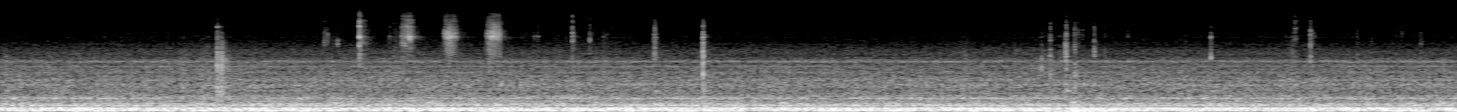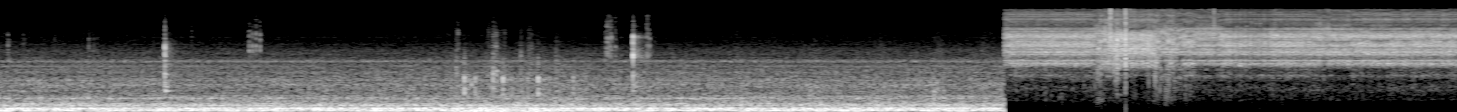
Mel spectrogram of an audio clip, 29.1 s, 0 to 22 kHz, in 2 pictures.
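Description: A steady low rumble with scattered light clicks and taps of hand tools working the bolts on a Kawasaki Mojave 250 engine's cam holders. About 25 seconds in the sound cuts abruptly to a steady high hiss.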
